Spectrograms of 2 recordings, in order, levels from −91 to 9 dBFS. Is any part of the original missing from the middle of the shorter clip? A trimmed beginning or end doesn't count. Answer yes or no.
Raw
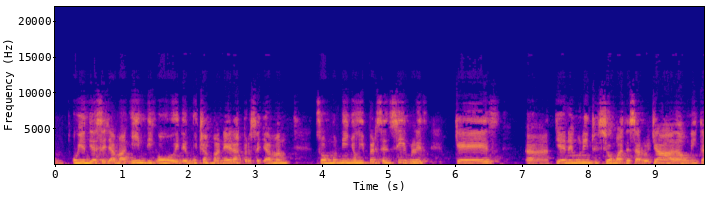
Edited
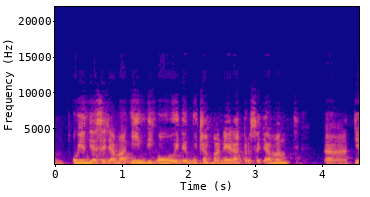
yes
